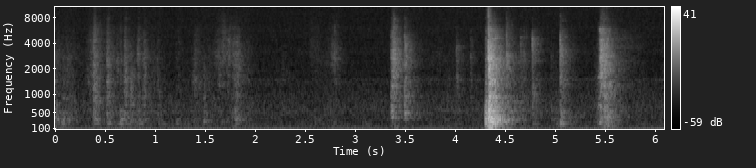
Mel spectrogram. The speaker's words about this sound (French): Là, elle ouvre le placard et remet le cahier en place.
